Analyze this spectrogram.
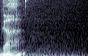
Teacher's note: You bring your tongue and the velar region of your throat together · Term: soft consonant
